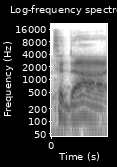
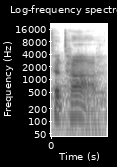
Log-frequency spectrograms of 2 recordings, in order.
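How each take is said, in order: First: The name is said with a D sound. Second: The name is said with a T sound. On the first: The speaker calls it wrong. "It's T's, not D's. It's not Tada" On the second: The speaker calls it right. "It's T's"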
